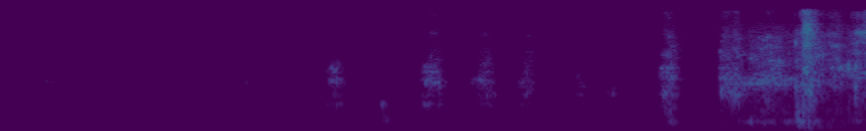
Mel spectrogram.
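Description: Near silence, then from about halfway a string of faint, short scratches of a pen drawing on watercolour paper, with a soft breathy noise building near the end.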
